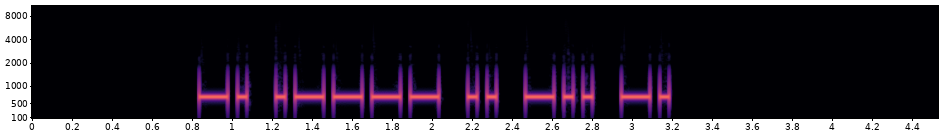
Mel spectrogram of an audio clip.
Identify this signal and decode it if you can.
Morse code, heard as a keyed tone, about 25 wpm, 700 Hz. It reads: N1IDN
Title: NA SOTA Activator Callsigns 25wpm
